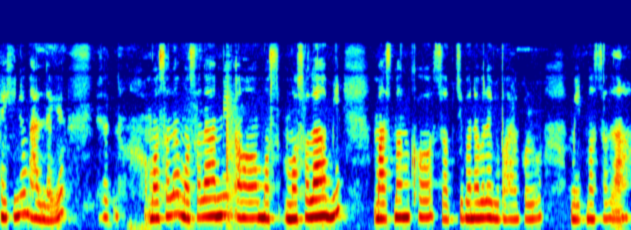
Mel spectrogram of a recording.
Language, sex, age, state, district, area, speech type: Assamese, female, 18-30, Assam, Tinsukia, rural, spontaneous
